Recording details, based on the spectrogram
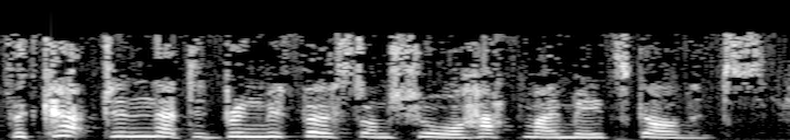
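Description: A woman's voice: high voice, a little slow. An actress playing a devoted young woman disguised as a page in a British radio Shakespeare, earnest and lyrical, on a noisy off-air recording. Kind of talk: 1980s radio Shakespeare acting.

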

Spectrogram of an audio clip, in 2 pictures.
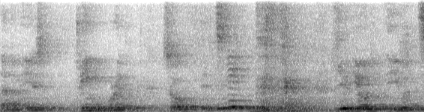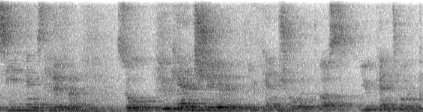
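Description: Middle-aged Egyptian-accented male lecturer, halting, mic'd distantly in a reverberant dark screening room. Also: a little high. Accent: Egyptian Arabic. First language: Arabic. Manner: halting, repeats words, animated. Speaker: masterclass speaker. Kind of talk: informal lecture to an audience. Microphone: handheld mic, filmed from the back of the room. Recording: echoey room, distant mic, faint hiss.

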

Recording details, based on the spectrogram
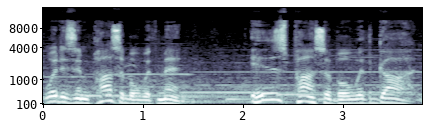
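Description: A man's voice: medium pitch, lively intonation, moderate pace, lightly acted. Male actor as earnest prophet-teacher, declamatory, swooping intonation, audio Bible drama, strong musical backing. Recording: loud background music.

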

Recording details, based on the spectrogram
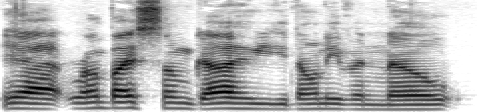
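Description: A man's voice: a little high, little pitch movement, moderate pace, clear, resonant tone, dry recording, clean studio sound. A man co-hosting in casual, joking chat with a slangy, rambling manner. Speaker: co-host.

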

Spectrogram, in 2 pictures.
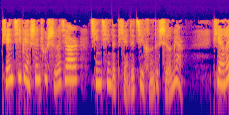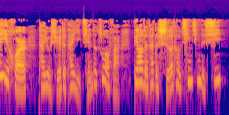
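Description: A woman narrates an audiobook with dramatic, lively intonation. Her voice is quite husky, and the recording is slightly dull. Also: a little high, moderate pace.

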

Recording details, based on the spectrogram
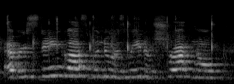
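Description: A young woman performing spoken word poetry with solemn, impassioned, measured phrasing. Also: very high-pitched, fairly even intonation, sharp tone. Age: teen or young adult. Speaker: slam poet. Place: live poetry event in a room. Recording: echoey room, distant mic, faint noise.

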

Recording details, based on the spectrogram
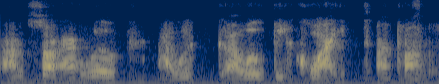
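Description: Sharp, forceful man on a muffled line. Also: mid-range voice, moderate pace. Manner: stammering, repeating himself. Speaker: prank caller. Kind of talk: improvised phone skit.

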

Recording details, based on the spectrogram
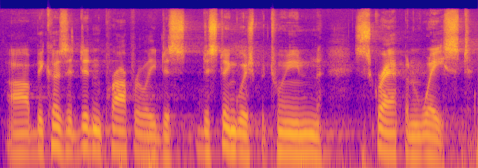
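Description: A man in his sixties giving a prepared announcement at a convention podium in a halting, folksy way. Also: fairly low pitch. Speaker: task force chair addressing convention. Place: large convention hall stage. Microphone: podium gooseneck microphone. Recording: hall reverb from a PA.

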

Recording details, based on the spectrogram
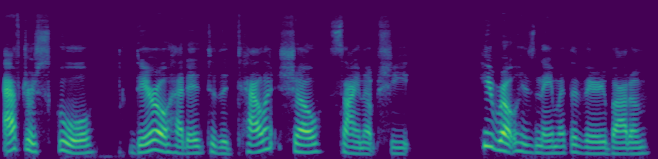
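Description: A woman reading a children's picture book aloud as a storyteller, with expressive, emphatic delivery. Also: lowish voice, a little slow, no echo, studio quality.

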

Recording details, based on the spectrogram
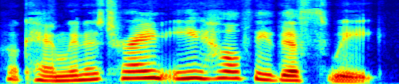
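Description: A woman's voice: medium pitch, very animated, fast talker, vocal fry, no room sound. Encouraging woman wellness coach, dry sound. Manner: earnest, encouraging, practical. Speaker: health and wellness coach, guest. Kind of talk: podcast interview.

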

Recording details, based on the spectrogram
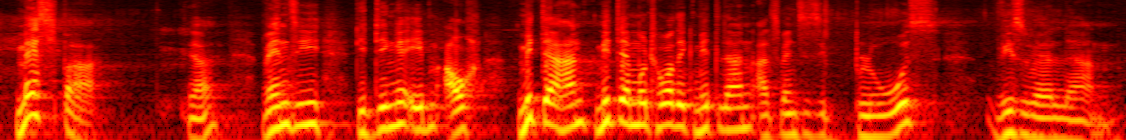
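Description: Male lecturer, higher-set mellow voice, informal and insistent, teacherly delivery. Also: husky. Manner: emphatic, didactic, with frequent check-in questions. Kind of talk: informal public lecture on research.

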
